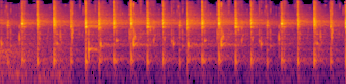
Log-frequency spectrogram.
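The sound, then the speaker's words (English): A whisk beats egg whites in a copper bowl. Many quick, evenly spaced metallic strokes tick against the bowl in a steady rhythm, fairly faint and without talk. “Once the butter is well blended into the mix, it's time to whisk the egg whites. This can be done much quicker in a copper bowl.”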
